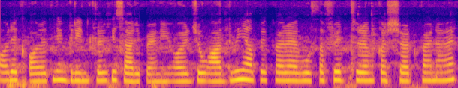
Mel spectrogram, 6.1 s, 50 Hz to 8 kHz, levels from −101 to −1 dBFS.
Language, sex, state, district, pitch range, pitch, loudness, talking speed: Hindi, female, Punjab, Fazilka, 220-240 Hz, 230 Hz, -16 LUFS, 225 wpm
